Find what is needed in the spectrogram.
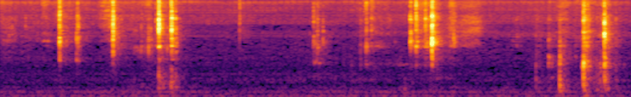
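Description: Light, irregular clicks and taps of die-cast toy cars being handled, as a Hot Wheels Ford Bronco is lifted off a display stand, coming in two loose clusters. A low steady hum sits underneath.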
